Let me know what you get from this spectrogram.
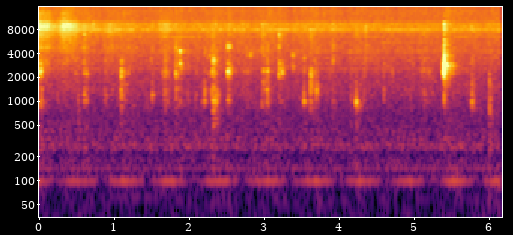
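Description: Faint chewing of a mouthful of Big Mac burger: soft, irregular mouth clicks, with a sharper click about five seconds in, over a low steady hum.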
